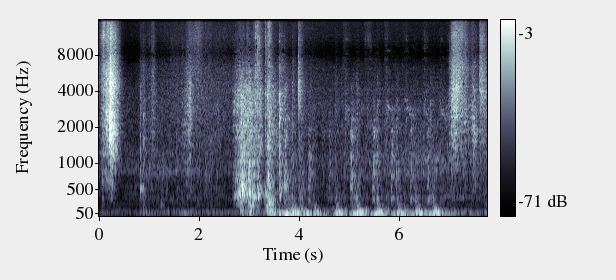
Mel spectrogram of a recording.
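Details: 2012 Nissan Juke 1.5 dCi, 110 hp, which pulls and clunks under hard acceleration: dull, irregular clunks as the front right wheel is rocked side to side, with no play up and down. The lower-arm ball joint is worn.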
